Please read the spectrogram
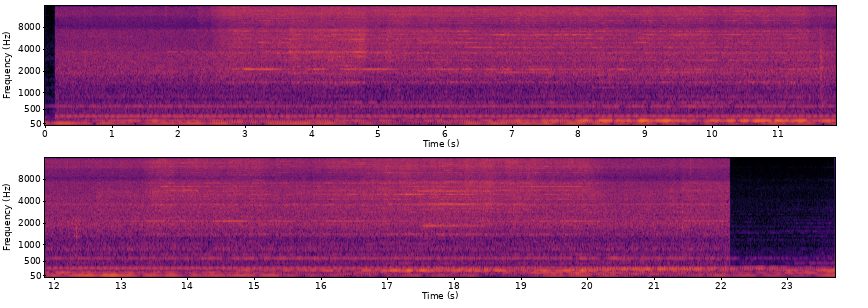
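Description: Power saws running in a wood shop: a bandsaw cutting small hardwood pieces, then a table saw cutting plywood sheets, with a steady motor hum and the hiss of dust extraction.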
